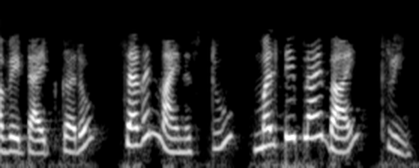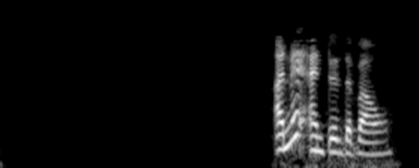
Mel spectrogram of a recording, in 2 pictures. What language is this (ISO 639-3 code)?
guj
